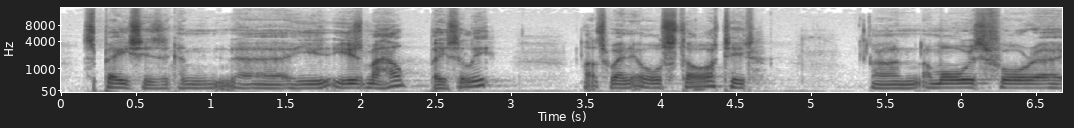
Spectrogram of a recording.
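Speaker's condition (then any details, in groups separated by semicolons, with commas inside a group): No condition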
